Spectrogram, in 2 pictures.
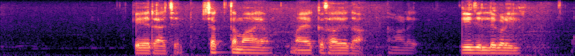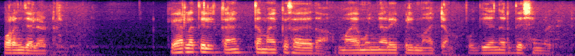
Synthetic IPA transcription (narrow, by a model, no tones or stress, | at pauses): keːɾaːd͡ʑɐnɕɐkt̪ɐmaːjɐmɐjɐkːɨsad̪ʱjɐðɐnaːɭe | d͡ʑid͡ʑilːiɣɐɭilorɐɲd͡ʑɐleːʈːɨ̥ | ke̞ːɾɐɭɐt̪ːilkɐnɐkt̪ɐmɐjɐkːɨsaːd̪ʱjɐðɐ̰mɐjɐmunːɐrijpːilmaːtːɐmpuðijɐnird̪e̞ːɕɐŋːɐɭ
